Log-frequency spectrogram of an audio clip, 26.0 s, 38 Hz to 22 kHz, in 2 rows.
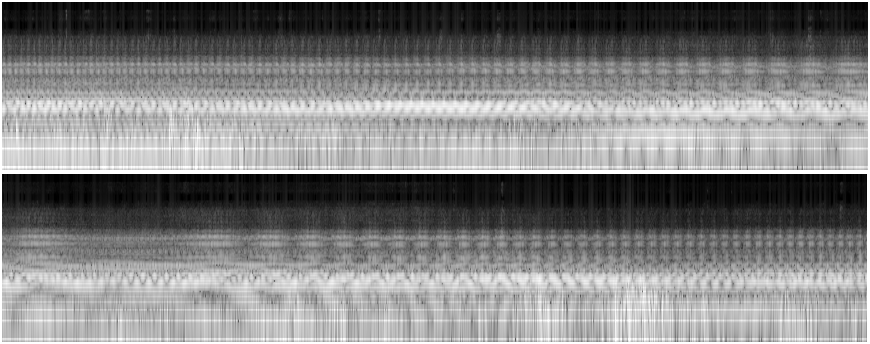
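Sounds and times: warning siren steady tone: 0.0s - 25.9s.

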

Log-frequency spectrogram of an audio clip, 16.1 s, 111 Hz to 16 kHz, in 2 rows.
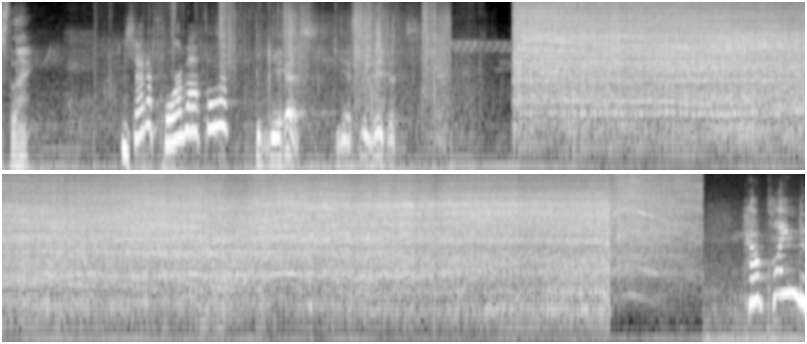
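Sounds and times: chainsaw cutting wood: 5.1s - 15.1s.

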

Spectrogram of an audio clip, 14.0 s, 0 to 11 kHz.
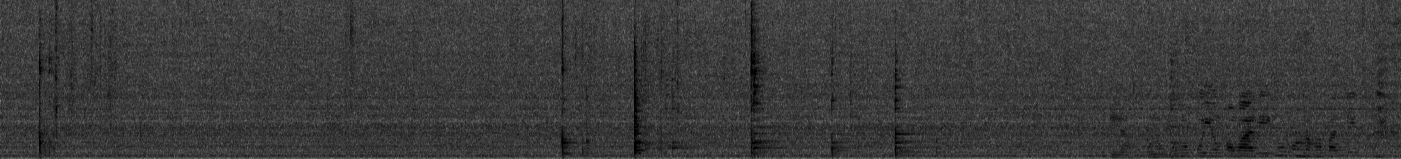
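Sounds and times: vegetables sizzling in a pan: 0.0s - 14.0s.

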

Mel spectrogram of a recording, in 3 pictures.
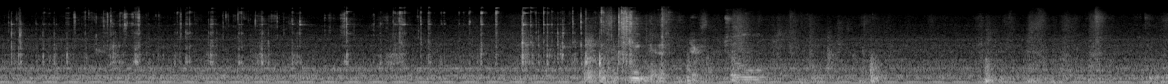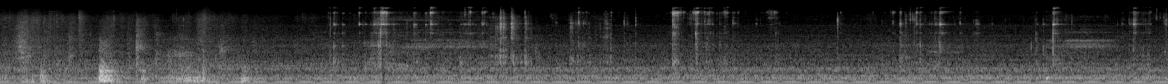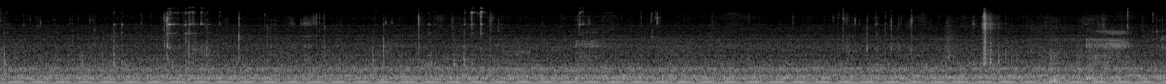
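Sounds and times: keys jingling: 0.0s - 6.5s, 15.0s - 19.5s, 20.6s - 23.5s, 24.3s - 26.6s, 27.5s - 28.4s
steady low hum: 0.0s - 35.0s.

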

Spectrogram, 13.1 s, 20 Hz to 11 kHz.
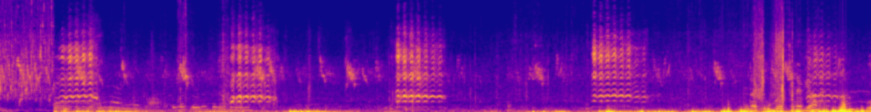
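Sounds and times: goat bleating: 0.8s - 1.6s, 3.4s - 4.2s, 5.8s - 6.8s, 8.8s - 9.8s.

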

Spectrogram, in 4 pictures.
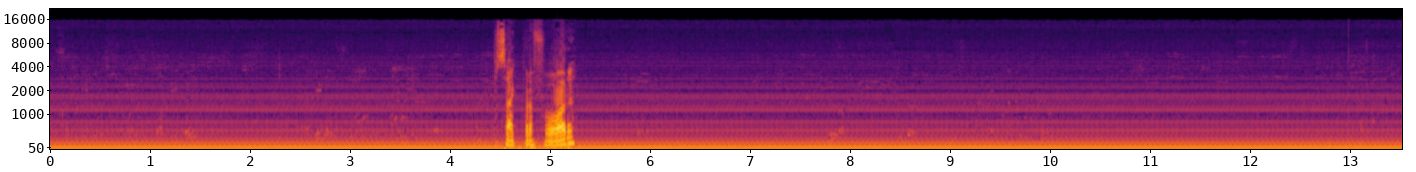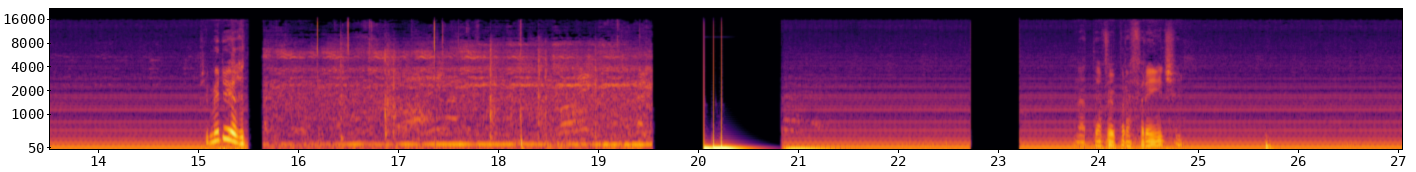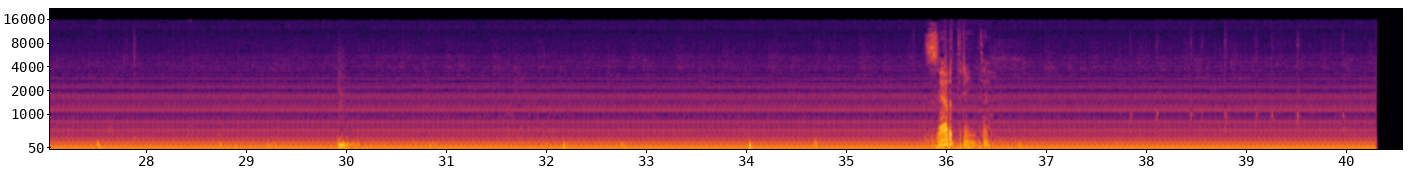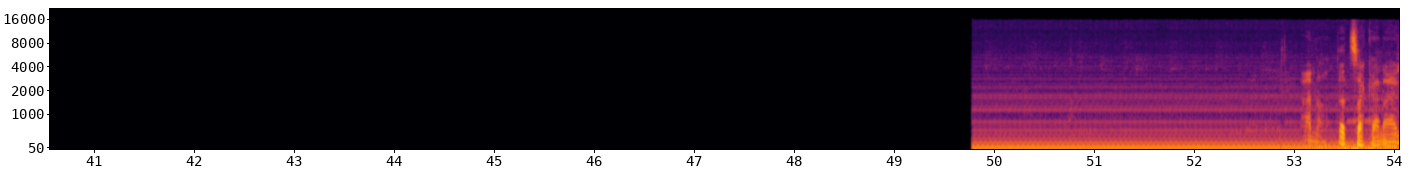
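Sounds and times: electrical mains hum: 0.0s - 19.6s, 20.8s - 40.3s, 49.8s - 54.0s
faint wavering sounds: 27.3s - 39.0s.

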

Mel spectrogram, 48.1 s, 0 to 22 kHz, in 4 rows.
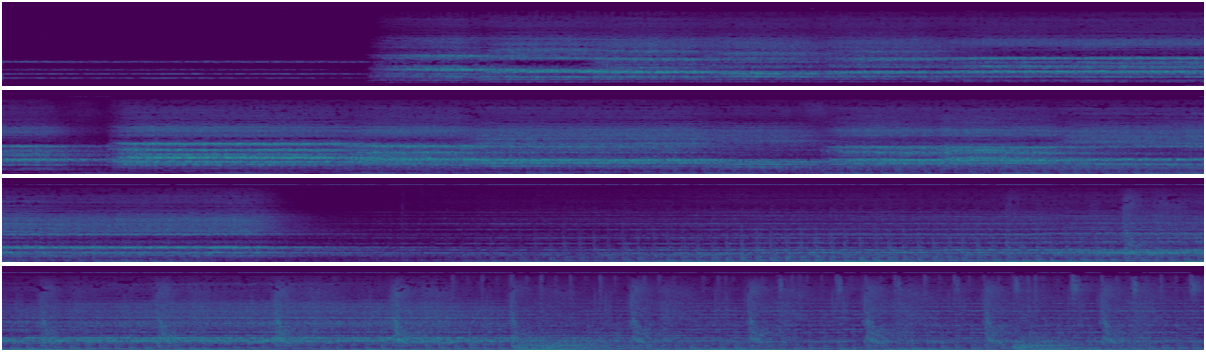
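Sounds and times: orchestral music with choir: 0.0s - 48.0s.

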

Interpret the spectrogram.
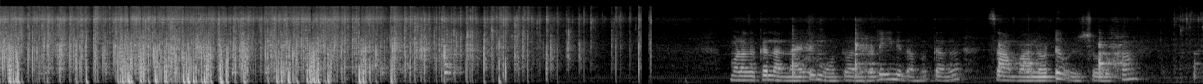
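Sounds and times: leaves crackling in hot oil: 0.0s - 6.5s, 10.0s - 12.0s.

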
